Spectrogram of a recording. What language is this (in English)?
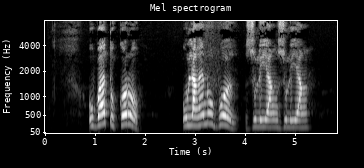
Ewondo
